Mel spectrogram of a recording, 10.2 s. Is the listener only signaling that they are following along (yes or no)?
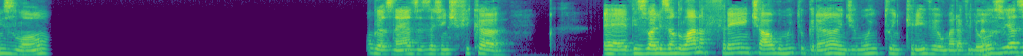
yes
